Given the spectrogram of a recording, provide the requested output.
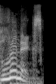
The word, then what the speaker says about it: Linux: Well, there's like a right way to say that. It's Linux, guys.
